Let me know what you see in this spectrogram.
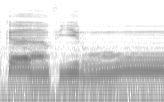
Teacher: kafirun itu mad arid lis sukun dibaca 2 sampai 4 harokat panjangnya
